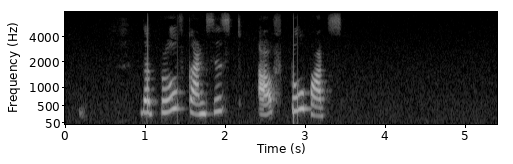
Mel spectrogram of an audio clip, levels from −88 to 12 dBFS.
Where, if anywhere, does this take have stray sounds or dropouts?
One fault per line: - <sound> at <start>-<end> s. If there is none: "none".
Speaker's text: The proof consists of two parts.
none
